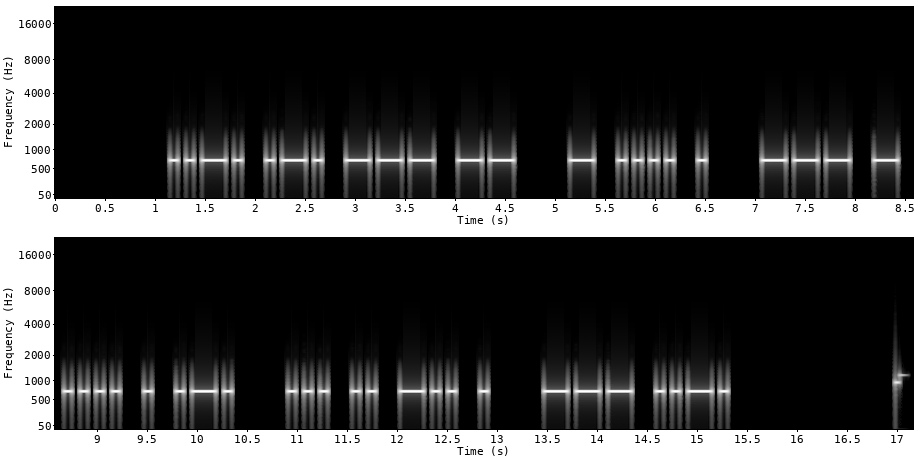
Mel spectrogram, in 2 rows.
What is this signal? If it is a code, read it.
Morse code, heard as a keyed tone, about 15 wpm, 700 Hz. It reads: FROM THE OTHER SIDE OF
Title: Sets of 5 Words Encore 15wpm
